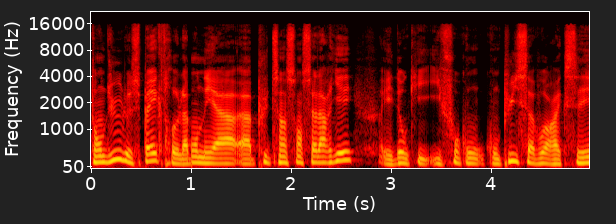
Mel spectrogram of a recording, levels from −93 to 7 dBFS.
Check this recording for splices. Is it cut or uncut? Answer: cut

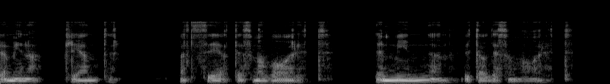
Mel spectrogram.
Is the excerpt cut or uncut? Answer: cut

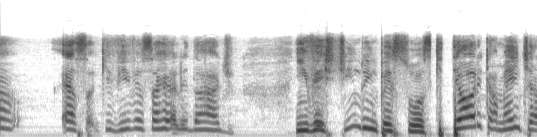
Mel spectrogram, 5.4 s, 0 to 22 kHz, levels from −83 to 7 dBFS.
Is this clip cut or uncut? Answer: uncut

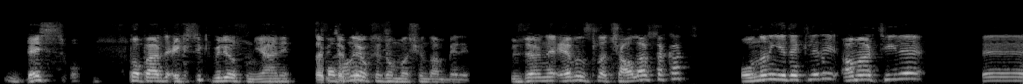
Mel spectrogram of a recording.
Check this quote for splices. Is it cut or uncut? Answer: uncut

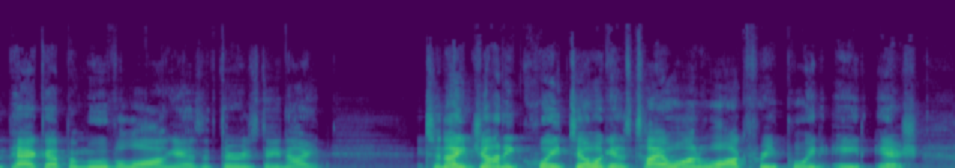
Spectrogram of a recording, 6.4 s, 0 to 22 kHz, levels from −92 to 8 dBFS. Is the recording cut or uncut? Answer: cut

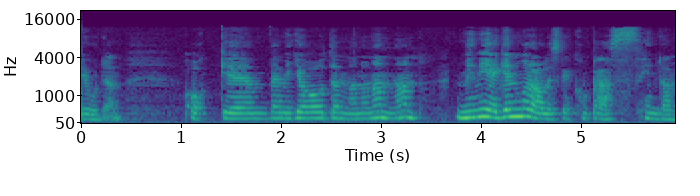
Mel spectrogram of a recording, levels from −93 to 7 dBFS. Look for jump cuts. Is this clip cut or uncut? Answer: cut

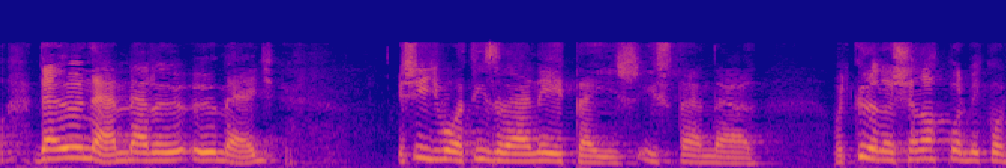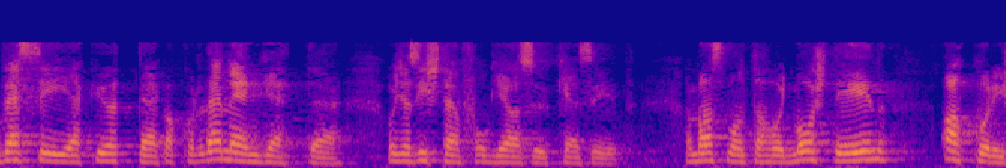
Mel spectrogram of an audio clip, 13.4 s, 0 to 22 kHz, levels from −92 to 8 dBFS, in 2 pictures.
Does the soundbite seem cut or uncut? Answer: uncut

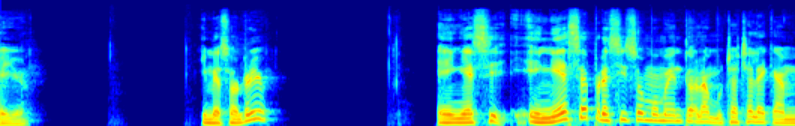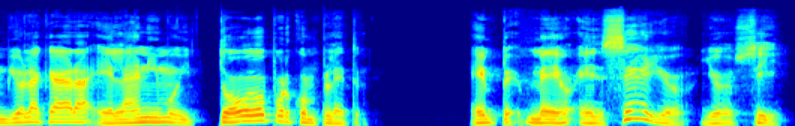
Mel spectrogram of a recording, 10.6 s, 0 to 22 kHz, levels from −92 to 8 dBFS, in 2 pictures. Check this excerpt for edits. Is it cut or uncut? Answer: uncut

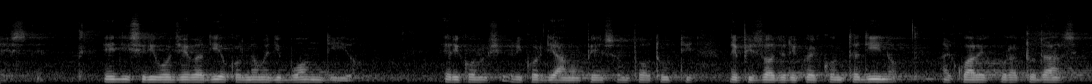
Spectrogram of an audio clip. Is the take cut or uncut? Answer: cut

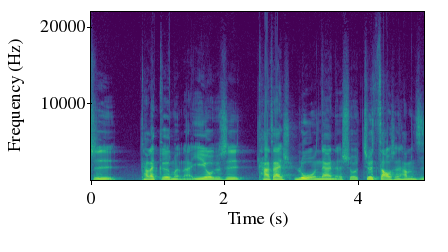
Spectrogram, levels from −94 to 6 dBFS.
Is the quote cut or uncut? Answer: cut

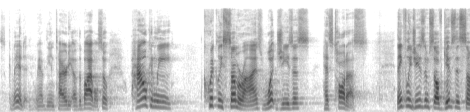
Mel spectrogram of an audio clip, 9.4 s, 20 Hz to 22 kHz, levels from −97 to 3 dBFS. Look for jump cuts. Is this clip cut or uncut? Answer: uncut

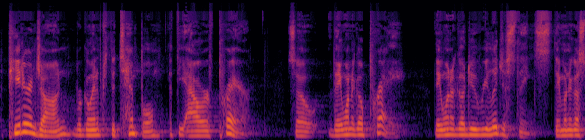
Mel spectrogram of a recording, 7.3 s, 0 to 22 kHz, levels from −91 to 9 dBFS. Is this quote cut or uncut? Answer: uncut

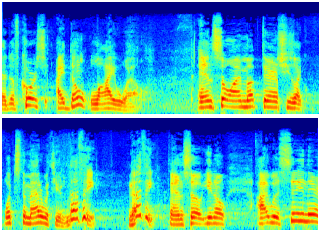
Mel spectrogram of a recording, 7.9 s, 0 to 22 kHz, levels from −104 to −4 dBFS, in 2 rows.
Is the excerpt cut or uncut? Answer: cut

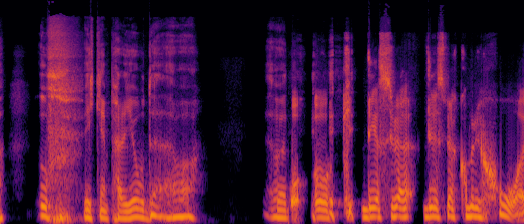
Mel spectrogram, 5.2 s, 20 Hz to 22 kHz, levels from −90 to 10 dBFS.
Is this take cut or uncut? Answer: cut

